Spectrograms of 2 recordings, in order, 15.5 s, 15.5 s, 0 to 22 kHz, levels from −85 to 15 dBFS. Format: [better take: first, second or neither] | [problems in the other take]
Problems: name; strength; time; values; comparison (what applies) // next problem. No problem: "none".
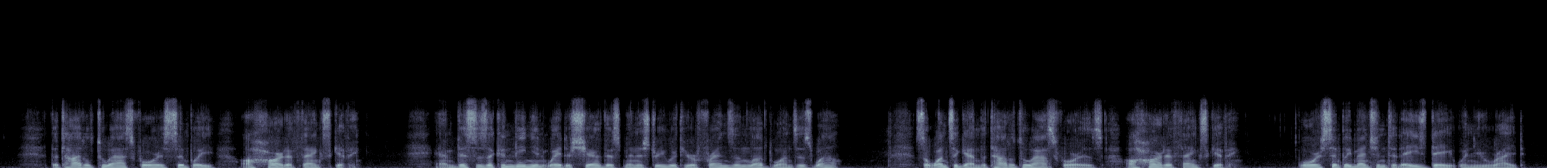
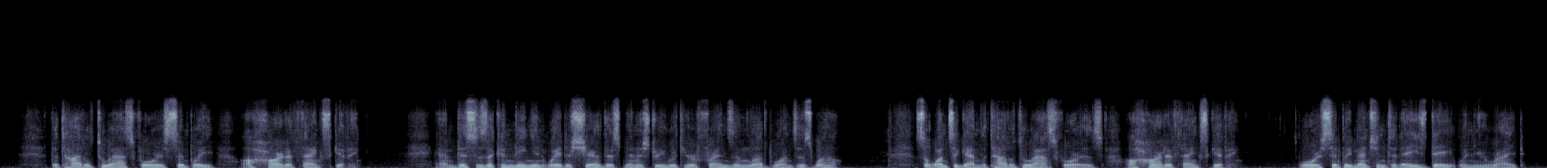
first | garbled, watery; badly; nothing above 7.5 kHz; slightly in the first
